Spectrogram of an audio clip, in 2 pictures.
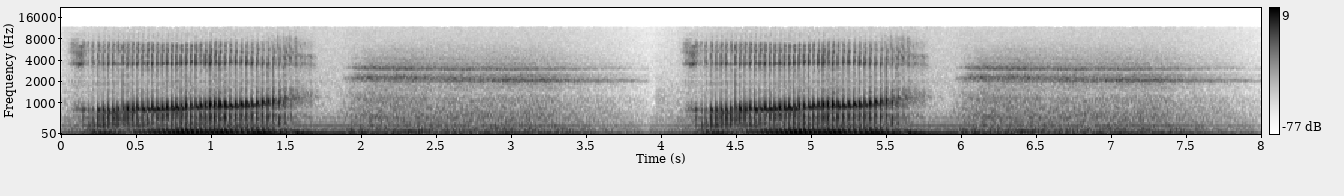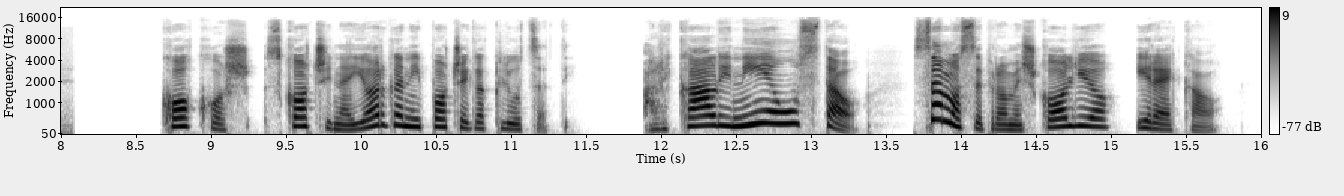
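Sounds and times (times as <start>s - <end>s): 
rasping whistly snores from someone asleep under a quilt: 0.0s - 7.7s
speech: 8.7s - 15.8s.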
